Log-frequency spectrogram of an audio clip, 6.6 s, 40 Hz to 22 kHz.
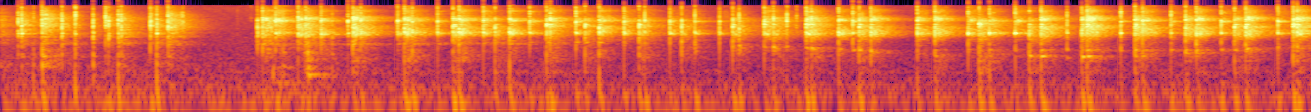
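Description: Long nails rapidly tap and scratch the surface of a yellow matte plastic Boscia cosmetic bottle held in the hands. The result is a fast, steady stream of crisp, bright clicks and scrapes with almost no low end, centered around 3.3 kHz. The stream pauses briefly near the one-second mark, then resumes evenly to the end.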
